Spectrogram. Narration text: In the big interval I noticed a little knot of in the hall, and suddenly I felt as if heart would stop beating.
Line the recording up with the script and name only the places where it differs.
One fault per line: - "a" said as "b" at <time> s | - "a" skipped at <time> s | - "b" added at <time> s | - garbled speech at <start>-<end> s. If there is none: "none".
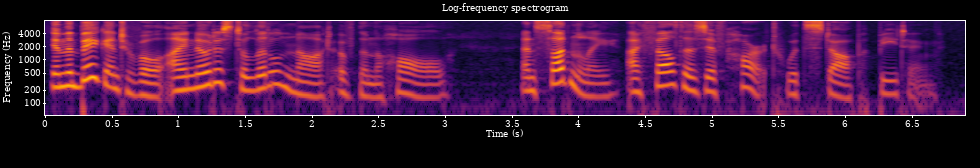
none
